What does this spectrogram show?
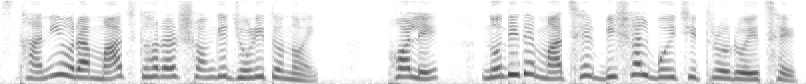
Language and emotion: Bengali, neutral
